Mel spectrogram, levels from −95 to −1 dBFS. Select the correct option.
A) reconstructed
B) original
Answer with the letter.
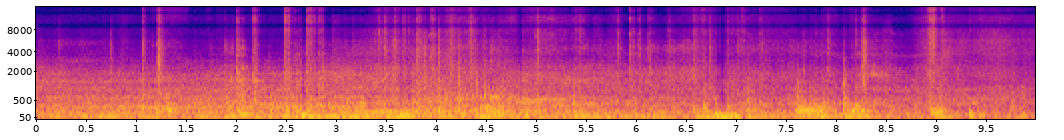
A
